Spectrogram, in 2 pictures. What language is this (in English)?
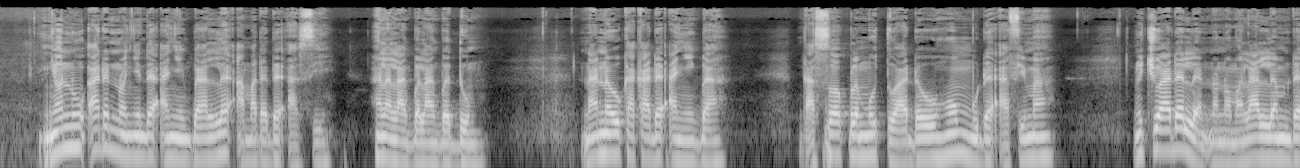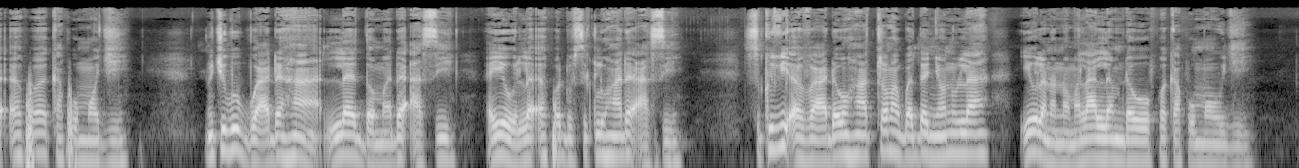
Ewe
